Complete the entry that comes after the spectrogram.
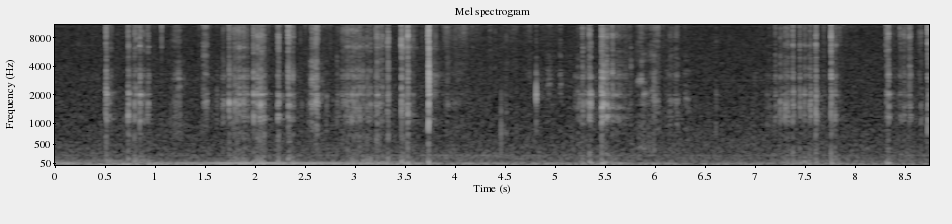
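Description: A solid, bright-green embossed bar of dry soap is held in the hand and cut and scraped with a utility-knife blade, shedding flakes. Dry, crisp scraping and cutting sounds come in quick, uneven bursts with sharp, bright clicks and rasps. A faint low hum sits underneath throughout.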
